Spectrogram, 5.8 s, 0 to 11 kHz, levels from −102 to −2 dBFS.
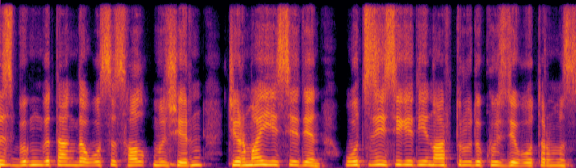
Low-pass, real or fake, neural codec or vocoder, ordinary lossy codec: none; fake; vocoder, 22.05 kHz, 80 mel bands, WaveNeXt; none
